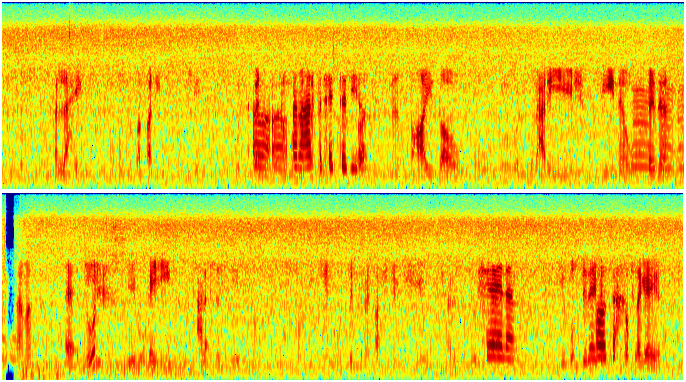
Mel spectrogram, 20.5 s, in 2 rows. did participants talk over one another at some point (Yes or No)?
Yes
